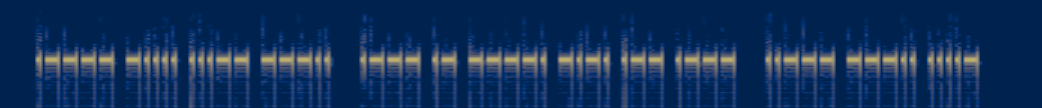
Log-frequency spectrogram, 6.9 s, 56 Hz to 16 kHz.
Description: Morse code, heard as a keyed tone, about 40 wpm, 700 Hz. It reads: 1638 JA9CWJ 284
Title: Worked All Europe DX Contest - QTC Exchange - 40wpm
